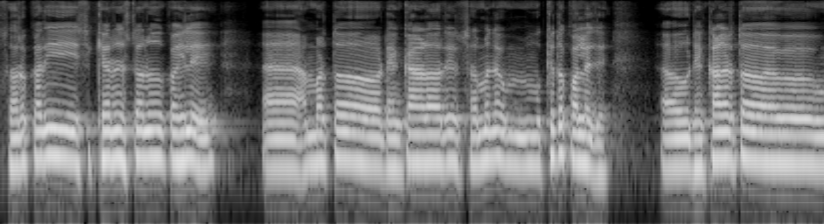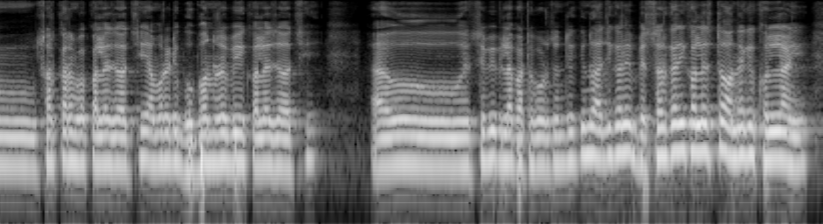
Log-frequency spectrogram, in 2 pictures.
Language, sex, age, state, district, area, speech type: Odia, male, 45-60, Odisha, Dhenkanal, rural, spontaneous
